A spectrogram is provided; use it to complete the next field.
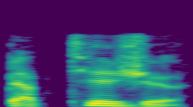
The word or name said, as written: baptisia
